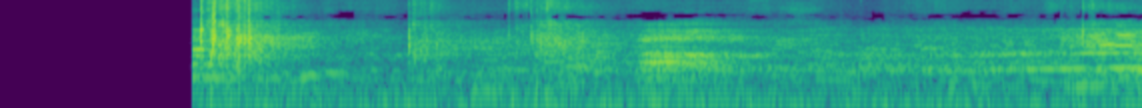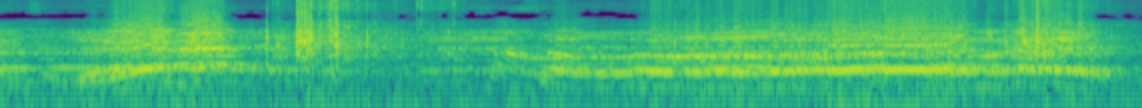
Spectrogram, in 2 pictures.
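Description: Young men shout and debate loudly outdoors.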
